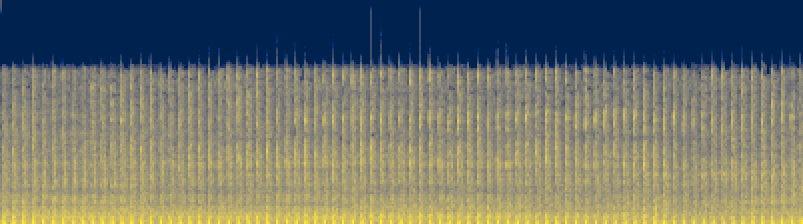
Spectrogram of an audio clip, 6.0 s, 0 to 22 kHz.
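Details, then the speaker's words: Trash-picked Bolens mulching mower, 3.5 hp Briggs & Stratton, after new spark plug, cleaned carburetor, new gas, oil change and sharpened blades: strong even single-cylinder putter, no misses or knocks; runs smoothly. "I sharpened up the blades, put in new gas, and changed the oil, and it runs really well now."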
